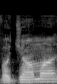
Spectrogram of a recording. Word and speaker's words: Ojomo: So it's pronounced Ojomo. You can miss it. And that's my name. And you can go on my Facebook, Ojomo.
